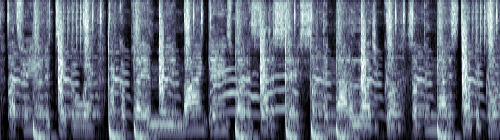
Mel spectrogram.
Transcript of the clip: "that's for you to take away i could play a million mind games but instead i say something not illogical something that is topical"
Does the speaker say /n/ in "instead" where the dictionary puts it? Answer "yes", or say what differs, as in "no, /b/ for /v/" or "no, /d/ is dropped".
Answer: no, /n/ is dropped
